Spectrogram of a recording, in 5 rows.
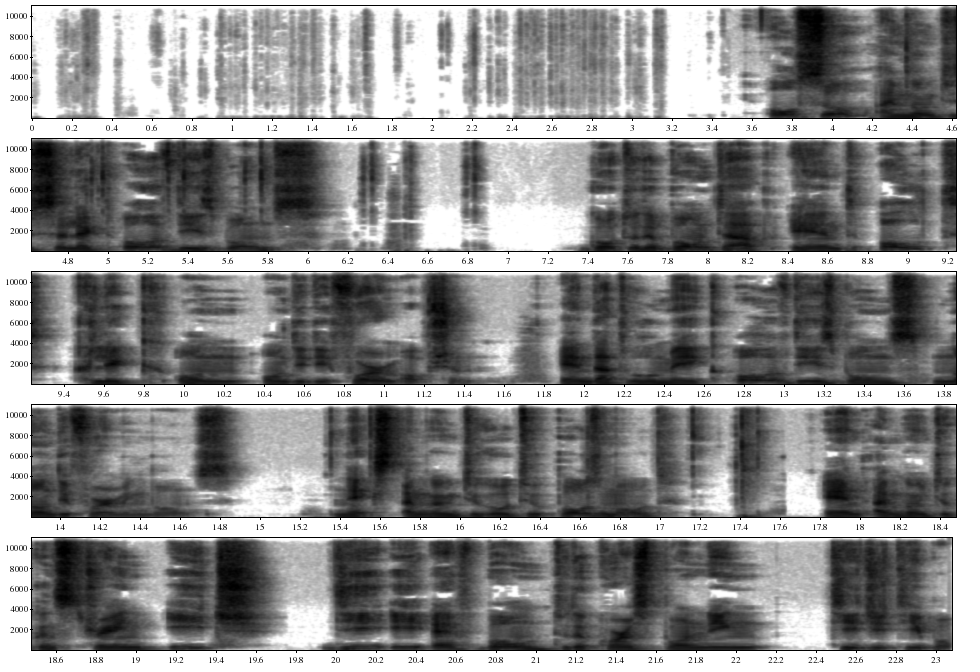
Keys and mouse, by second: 0.3 Left, 0.7 F2, 0.9 BackSpace, 1.1 Left, 1.1 BackSpace, 1.3 Left, 2.2 F2, 2.4 BackSpace, 2.6 Left, 2.6 BackSpace, 2.8 Left, 3.4 middle click, 4.9 shift+click, 5.7 shift+click, 11.2-11.6 alt+drag, 14.8 middle click, 15.4 middle click, 15.8 Tab.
